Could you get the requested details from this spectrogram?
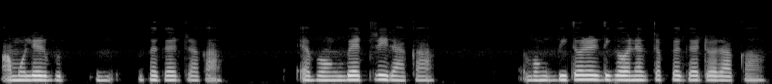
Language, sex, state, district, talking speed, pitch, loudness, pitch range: Bengali, female, Assam, Hailakandi, 110 wpm, 200 Hz, -16 LUFS, 195-205 Hz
